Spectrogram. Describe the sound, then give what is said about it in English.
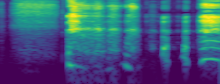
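A strained breath drawn in through a stuffy, congested nose: one short, hissy, airy inhale, followed by further voiced breathing sounds. “I don't know if you can tell just when I say breathe in, this is me trying to breathe in through my nose.”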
